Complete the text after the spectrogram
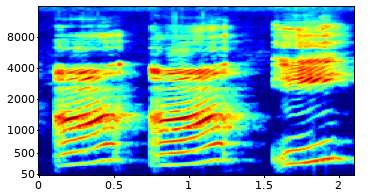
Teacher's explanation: हमारे मुंह से भी हवा निकल रही है और नाक से भी हवा निकल रही है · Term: अनुनासिक स्वर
